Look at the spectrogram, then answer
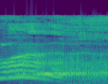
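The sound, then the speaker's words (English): A big black bear in the woods roars once, a loud, rough, drawn-out growl that starts high and slides lower in pitch, lasting about two seconds with no talking over it. “What is roaring? Slim looked around vigilantly.”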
